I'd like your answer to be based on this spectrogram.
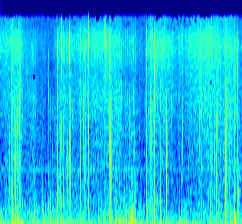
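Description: Long nails and fingertips scratch and rub the satin surface of a soft, filled pink padded satin sleep mask resting on a felt mat. The result is a quiet, crackly rustle dotted with sharp, brief ticks and bright scratchy hiss over a soft low rumble.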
